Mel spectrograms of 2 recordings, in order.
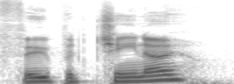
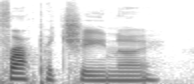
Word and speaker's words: Frappuccino: I'm going to try and pronounce this. Fuppuccino? like cappuccino, but with an F. Well, there's no P in there. Frappuccino.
